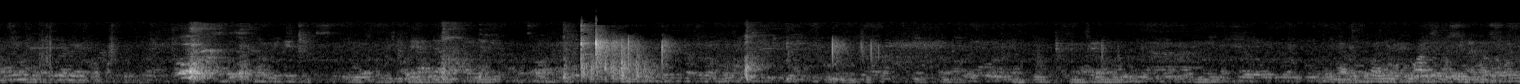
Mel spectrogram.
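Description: A crowd of men chatters in the background.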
